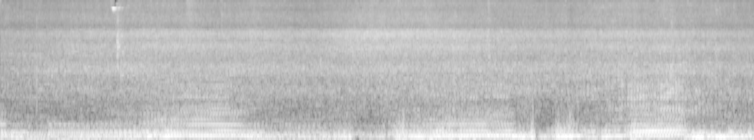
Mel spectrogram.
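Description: A motorcycle engine running, its note swelling and easing with the throttle, with brief dips in level about three and a half and five and a half seconds in.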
